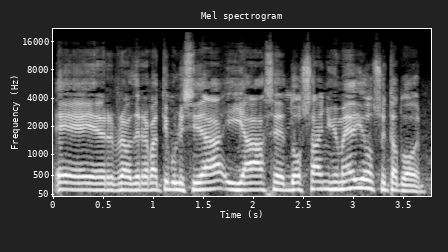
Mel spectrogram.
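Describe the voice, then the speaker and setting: A man in his twenties with a Cuban Spanish accent, answering a street interview outdoors in a city in a forceful, outspoken way. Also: fairly high pitch, steady tone, normal speed. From Cuba. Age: 20s.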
